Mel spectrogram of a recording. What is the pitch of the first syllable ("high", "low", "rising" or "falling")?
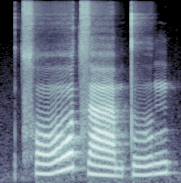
rising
